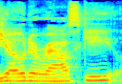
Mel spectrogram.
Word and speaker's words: Jodorowsky: Joe Dorowski.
